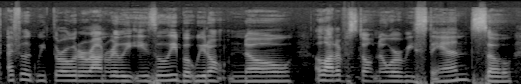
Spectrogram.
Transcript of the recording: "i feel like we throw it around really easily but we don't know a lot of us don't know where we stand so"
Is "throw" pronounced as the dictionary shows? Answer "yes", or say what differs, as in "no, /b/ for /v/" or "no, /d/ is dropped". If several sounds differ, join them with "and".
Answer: yes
